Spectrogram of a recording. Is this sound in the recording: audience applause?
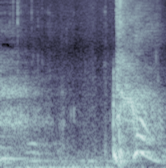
no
